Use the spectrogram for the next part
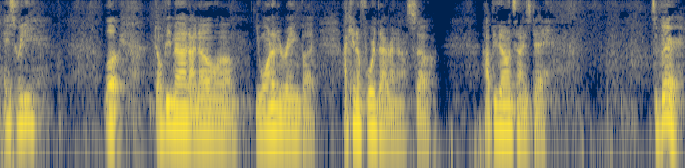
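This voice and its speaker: A man's voice: mid-range voice, unhurried, pauses often, slight background noise. A man performing a comic sketch as a pleading boyfriend. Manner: pleading, rising to frantic yelling.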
